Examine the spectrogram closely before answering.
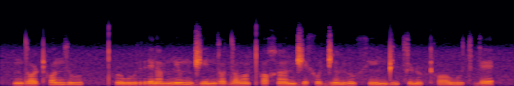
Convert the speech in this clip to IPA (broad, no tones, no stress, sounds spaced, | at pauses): n d ɔ ʈʰ ɔ n z u | t̪ʰ ʊ w u r ɛ ɾ ã m n̪ ẽ u̯ n d͡ʒ e n d ɔ d ʊ lˠ õ t̪ʰ ɔ χ ã n d͡ʒ ɛ x o d͡ʒ ã ɳ l u x ẽ n d ɪ ɳ t͡s ʊ ɳ u ʈʰ ɔ w u t͡s ɡ ɛ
